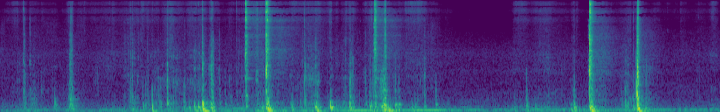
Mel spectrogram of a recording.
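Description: Sharp clicks and knocks of a pickup's rear-cab trim being handled, the rear seat cushion and the under-seat storage compartment and its lid, over a low steady hum. The knocks come irregularly, the loudest about four seconds in and two close together near the end.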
